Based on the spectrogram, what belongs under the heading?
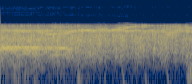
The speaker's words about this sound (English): Congratulations. A round of applause for those guys.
